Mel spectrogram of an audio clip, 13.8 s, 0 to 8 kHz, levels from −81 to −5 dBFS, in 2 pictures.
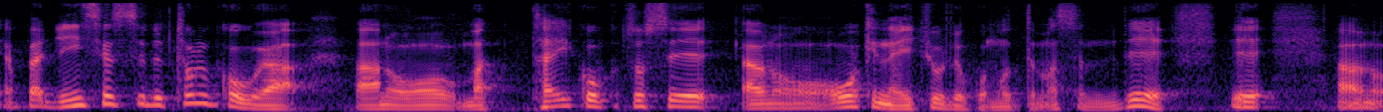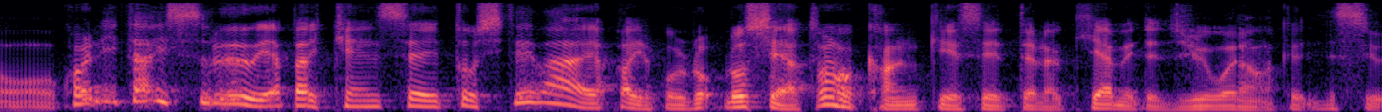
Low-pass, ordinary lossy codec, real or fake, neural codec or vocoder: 7.2 kHz; none; fake; codec, 16 kHz, 0.8 kbps, ZipCodec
